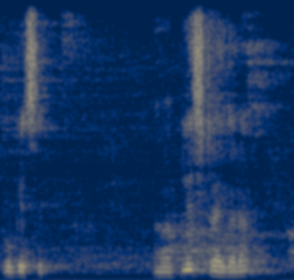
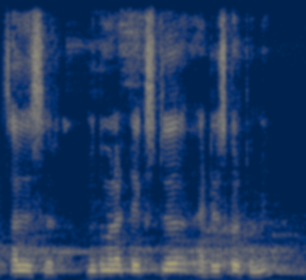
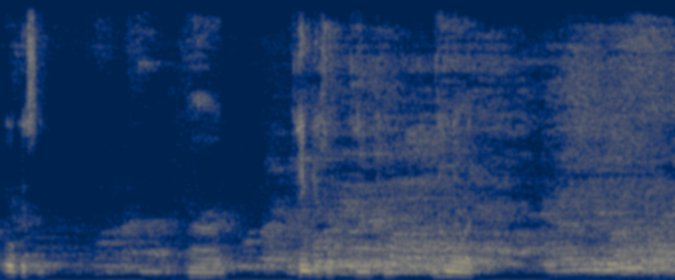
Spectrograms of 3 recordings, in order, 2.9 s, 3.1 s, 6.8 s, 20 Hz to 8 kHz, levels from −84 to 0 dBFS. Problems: constant background noise, continuous background conversations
